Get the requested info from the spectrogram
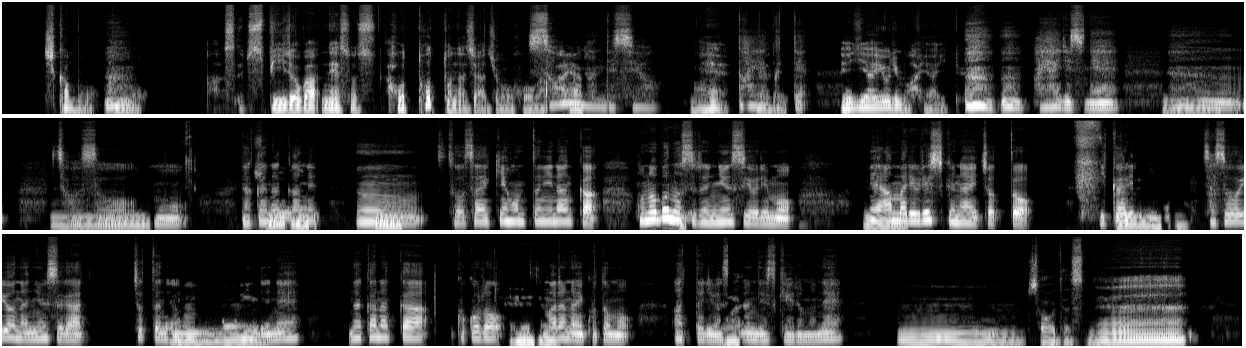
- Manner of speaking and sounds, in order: unintelligible speech; tapping; unintelligible speech
- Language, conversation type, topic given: Japanese, unstructured, 最近のニュースを見て、怒りを感じたことはありますか？
- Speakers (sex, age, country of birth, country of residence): female, 55-59, Japan, Japan; male, 50-54, Japan, Japan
